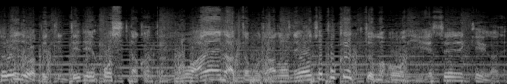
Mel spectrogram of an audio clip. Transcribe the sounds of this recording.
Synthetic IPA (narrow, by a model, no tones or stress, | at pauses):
so̞ɾeid̪e̞βabet͡sɨɲ̟id̪e̞t̪e̞ho̞ɕi̥t̪enakat̪ːa̰nmoːanenat̪ːemot̪oano̞neozopo̞ke̞t̪ːo̞no̞ɦo̞ːɲ̟ḭesɨeke̞ːɡa̰d̪e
